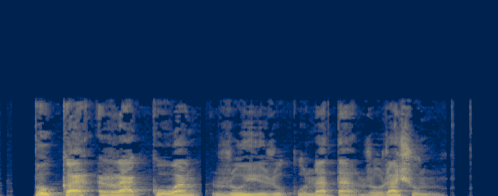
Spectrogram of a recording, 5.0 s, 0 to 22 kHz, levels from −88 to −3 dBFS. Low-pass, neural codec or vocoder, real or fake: 10.8 kHz; vocoder, 48 kHz, 128 mel bands, Vocos; fake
